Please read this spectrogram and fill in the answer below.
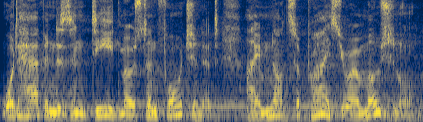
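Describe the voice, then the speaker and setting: A man's voice: medium pitch, expressive, brisk, natural voice. A man playing a scheming, haughty royal adviser in a video game, speaking in a formal, theatrical, condescending way. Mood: smoothly polite. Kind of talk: anime-style video game voice acting. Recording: echoey reverberant hall, loud music behind.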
